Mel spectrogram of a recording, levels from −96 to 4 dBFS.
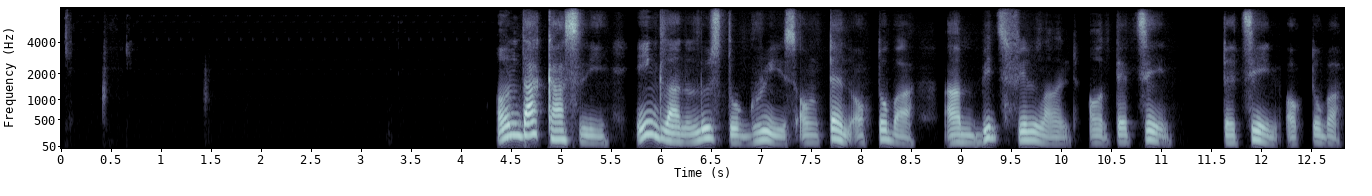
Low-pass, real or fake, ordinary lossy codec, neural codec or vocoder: none; fake; none; codec, 16 kHz, 0.9 kbps, LongCat-Audio-Codec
